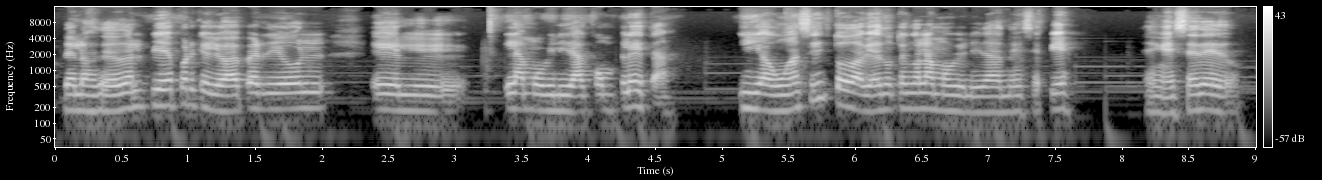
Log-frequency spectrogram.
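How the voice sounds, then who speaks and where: A woman's voice: on the low side, little pitch movement, normal speed, vocal fry, a little mellow, faint music behind. A young adult woman, a former athlete turned fitness coach, earnestly tells her life story in an interview, often restarting phrases and acting out quoted dialogue. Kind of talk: emotional personal storytelling.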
